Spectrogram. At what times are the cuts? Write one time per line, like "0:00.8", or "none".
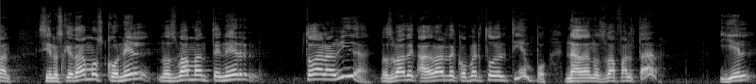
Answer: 0:04.2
